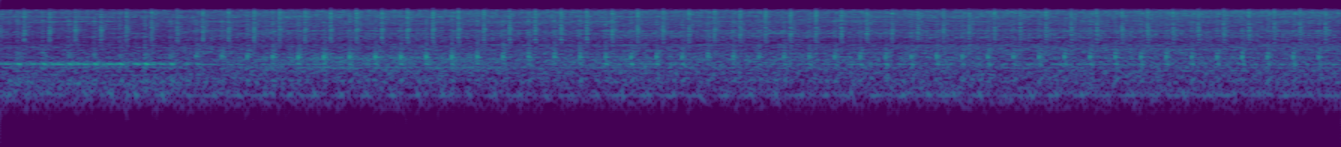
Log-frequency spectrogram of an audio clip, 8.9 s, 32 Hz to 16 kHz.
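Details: Mitsubishi Montero Sport 6G72 V6 at idle: fast, even light ticking, roughly three per second, over a steady idle; hydraulic lifter tapping.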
